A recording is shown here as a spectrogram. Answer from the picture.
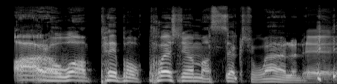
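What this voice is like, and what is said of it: Impersonation of a straight guy. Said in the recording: “let me do the correct straight person impersonation ... That was really good.”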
